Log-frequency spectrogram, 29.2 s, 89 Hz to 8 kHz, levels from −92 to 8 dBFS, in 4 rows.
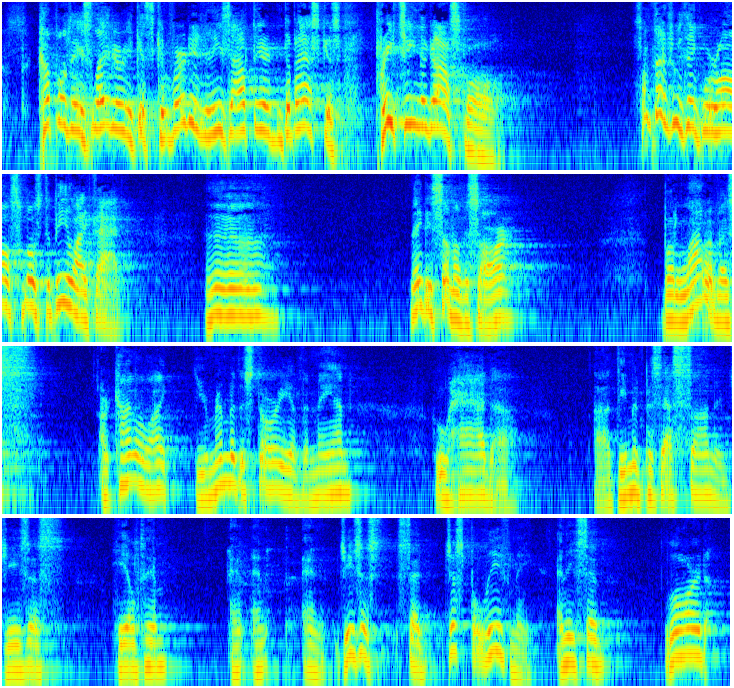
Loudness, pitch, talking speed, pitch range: -25 LUFS, 160 Hz, 145 wpm, 135-205 Hz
